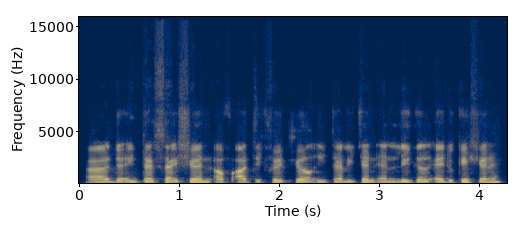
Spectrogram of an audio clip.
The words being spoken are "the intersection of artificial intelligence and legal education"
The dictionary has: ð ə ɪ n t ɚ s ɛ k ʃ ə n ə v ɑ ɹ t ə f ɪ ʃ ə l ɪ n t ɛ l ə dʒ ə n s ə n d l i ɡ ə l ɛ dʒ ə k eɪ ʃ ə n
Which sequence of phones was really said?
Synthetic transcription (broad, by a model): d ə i n t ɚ s ɛ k ʃ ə n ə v ɑ t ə f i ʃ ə l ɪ n t ɛ l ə dʒ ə n ə n l i ɡ ə l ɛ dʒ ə k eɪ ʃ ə n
